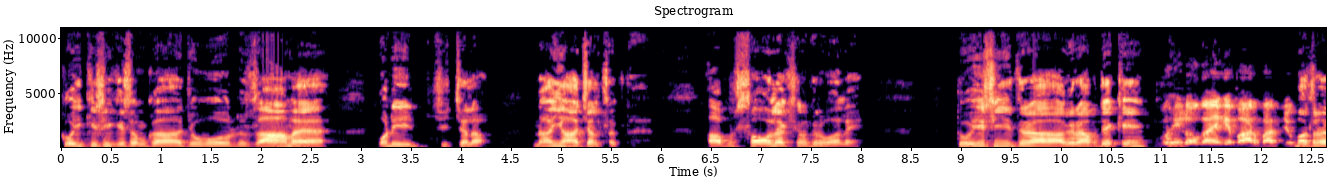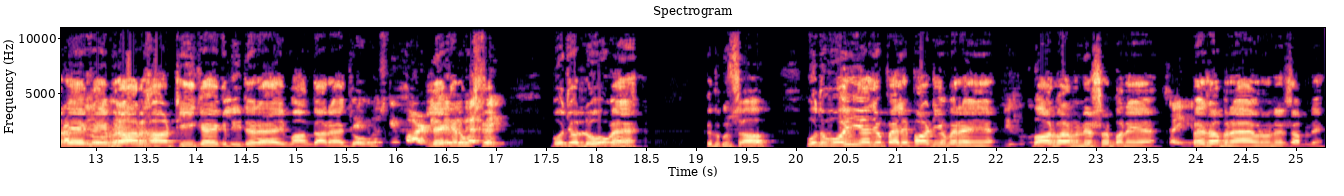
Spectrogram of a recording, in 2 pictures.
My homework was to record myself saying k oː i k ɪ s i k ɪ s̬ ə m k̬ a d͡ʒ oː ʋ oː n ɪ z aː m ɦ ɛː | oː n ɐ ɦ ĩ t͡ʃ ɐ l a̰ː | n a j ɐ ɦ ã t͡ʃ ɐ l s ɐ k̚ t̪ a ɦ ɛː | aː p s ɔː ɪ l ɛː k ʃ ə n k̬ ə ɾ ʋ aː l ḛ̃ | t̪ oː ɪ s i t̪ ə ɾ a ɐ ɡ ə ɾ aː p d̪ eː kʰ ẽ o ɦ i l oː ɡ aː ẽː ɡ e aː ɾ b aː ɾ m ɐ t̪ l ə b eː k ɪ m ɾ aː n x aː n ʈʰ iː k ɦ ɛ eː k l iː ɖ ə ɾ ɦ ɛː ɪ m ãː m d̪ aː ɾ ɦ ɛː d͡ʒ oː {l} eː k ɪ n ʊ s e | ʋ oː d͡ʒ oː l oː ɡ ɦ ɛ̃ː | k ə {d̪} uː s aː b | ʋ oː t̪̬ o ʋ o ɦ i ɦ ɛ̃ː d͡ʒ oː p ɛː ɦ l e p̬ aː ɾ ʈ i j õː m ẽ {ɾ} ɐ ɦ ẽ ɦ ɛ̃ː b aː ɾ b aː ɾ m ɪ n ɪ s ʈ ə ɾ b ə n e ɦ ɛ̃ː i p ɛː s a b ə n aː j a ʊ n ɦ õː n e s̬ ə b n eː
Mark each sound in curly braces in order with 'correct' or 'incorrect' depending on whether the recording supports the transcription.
correct, correct, correct

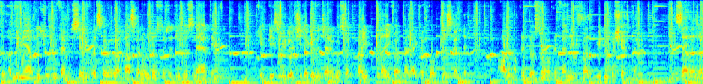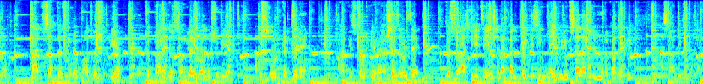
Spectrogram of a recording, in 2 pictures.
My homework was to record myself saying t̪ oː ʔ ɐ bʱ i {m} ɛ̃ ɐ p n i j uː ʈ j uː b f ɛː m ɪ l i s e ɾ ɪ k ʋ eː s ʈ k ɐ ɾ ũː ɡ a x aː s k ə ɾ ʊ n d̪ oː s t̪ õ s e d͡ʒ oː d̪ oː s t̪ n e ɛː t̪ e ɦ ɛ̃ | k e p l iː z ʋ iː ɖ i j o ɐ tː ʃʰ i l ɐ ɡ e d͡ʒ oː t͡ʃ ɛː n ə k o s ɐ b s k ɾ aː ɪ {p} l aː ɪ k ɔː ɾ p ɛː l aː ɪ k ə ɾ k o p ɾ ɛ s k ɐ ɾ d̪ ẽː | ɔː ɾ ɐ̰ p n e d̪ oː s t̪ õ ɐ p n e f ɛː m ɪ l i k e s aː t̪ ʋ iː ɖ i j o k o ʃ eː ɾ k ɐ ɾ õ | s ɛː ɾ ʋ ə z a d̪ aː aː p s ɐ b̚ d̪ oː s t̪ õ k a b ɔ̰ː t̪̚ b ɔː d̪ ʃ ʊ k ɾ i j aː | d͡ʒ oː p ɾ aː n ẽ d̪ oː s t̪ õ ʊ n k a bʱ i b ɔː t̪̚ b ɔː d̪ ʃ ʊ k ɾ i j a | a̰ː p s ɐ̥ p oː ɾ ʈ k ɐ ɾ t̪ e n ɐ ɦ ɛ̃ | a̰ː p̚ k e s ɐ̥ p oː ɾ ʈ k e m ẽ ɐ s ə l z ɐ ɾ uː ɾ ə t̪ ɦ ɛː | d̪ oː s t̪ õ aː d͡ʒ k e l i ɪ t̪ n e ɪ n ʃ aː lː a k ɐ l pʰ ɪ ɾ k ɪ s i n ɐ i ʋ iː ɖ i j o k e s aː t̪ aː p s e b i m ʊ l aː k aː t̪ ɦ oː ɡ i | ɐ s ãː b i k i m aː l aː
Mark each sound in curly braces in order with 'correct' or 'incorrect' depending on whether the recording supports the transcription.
correct, incorrect: b

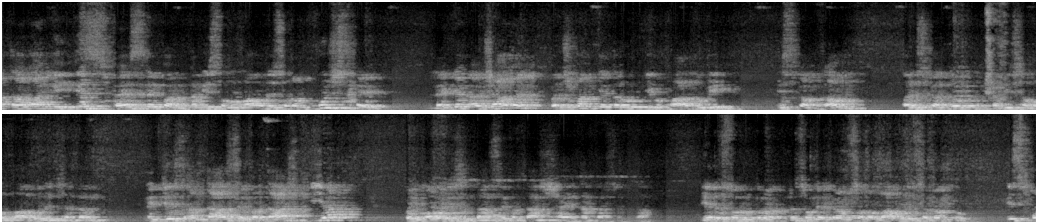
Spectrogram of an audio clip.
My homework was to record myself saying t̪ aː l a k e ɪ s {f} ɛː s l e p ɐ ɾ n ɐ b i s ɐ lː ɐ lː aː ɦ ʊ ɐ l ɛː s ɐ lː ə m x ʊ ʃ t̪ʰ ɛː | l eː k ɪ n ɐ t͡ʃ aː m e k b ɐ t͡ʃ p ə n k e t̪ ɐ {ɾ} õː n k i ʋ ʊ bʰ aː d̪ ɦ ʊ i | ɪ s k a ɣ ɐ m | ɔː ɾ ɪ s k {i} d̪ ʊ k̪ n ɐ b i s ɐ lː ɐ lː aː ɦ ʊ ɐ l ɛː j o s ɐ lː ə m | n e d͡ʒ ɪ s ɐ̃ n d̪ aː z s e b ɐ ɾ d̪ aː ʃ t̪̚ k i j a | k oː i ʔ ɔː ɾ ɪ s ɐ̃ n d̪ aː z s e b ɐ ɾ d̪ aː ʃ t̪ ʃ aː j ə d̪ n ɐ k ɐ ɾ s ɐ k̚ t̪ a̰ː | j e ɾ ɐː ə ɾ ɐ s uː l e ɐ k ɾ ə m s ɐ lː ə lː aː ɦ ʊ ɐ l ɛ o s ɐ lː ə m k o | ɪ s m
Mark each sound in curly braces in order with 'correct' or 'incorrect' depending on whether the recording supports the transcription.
correct, correct, incorrect: a

